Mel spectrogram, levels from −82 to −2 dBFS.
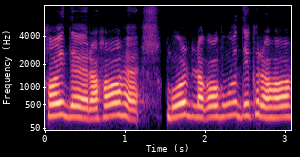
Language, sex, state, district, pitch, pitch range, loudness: Hindi, female, Madhya Pradesh, Dhar, 245 Hz, 230-270 Hz, -14 LUFS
